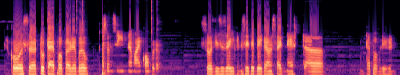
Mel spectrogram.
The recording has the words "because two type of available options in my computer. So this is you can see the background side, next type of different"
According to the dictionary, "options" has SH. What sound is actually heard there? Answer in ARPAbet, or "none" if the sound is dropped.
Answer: S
